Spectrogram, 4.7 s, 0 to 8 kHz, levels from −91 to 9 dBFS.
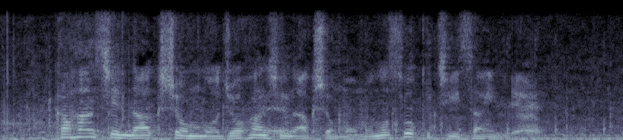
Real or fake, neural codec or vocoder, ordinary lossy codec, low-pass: fake; codec, 16 kHz, 8 kbps, FreqCodec, smaller model; none; 7.2 kHz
